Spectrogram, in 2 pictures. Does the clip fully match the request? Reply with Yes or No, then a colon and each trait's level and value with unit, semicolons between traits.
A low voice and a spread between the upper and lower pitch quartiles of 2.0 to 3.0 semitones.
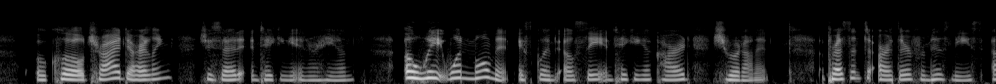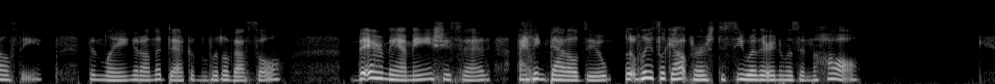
No: high, 215 Hz; average, 2.7 semitones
